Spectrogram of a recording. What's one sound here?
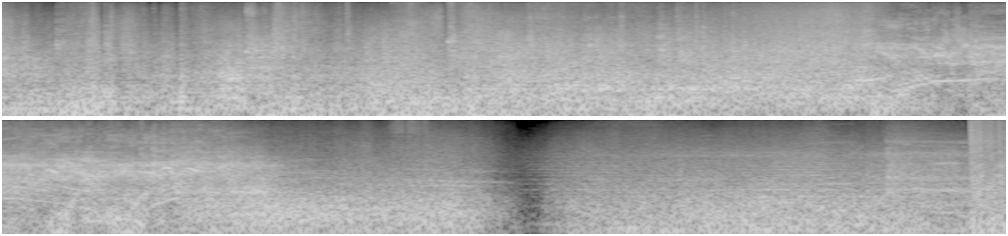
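A sandstorm roars with strong wind.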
